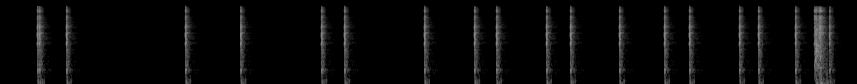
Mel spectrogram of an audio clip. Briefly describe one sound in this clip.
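Short, sharp menu clicks come again and again at an uneven pace.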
